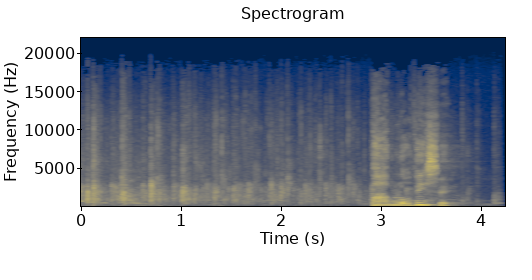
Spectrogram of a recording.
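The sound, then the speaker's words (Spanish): An audience claps for the actors in a steady, dense patter of applause for about three seconds, then a loud voice cuts in over the tail of the clapping. “An applause for the actors.”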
